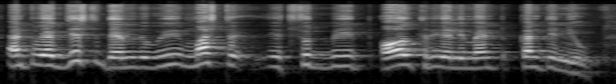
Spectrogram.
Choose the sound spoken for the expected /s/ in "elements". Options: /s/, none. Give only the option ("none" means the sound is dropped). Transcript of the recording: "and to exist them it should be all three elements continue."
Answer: none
